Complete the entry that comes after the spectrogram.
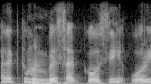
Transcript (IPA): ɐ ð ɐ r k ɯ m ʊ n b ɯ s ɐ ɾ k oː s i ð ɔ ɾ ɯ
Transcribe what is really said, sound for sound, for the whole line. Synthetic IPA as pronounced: ɐ ð ɐ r k ɯ m ʊ n b ɯ s ɐ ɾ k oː s i ɔ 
